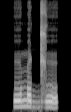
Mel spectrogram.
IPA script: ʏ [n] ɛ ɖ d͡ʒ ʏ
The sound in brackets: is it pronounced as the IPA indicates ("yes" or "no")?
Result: no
